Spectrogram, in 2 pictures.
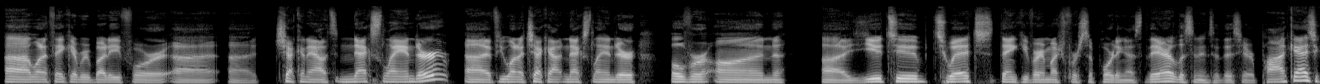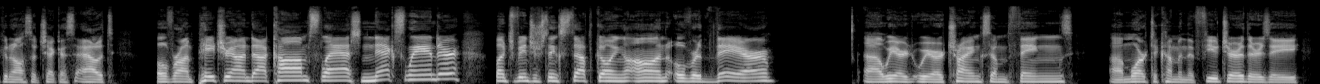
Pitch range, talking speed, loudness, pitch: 110-150 Hz, 170 wpm, -16 LUFS, 125 Hz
